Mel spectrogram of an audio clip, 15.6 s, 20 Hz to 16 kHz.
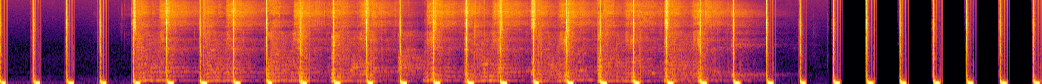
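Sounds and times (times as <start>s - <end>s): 
separated drum: 0.0s - 15.6s.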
